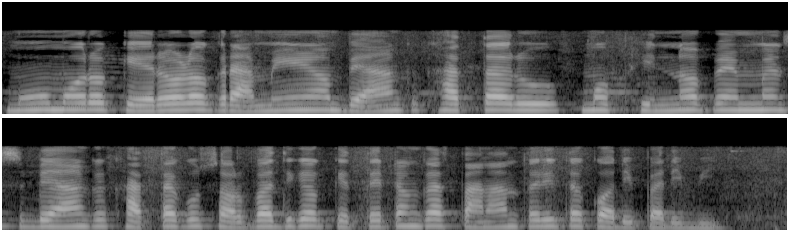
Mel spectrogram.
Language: Odia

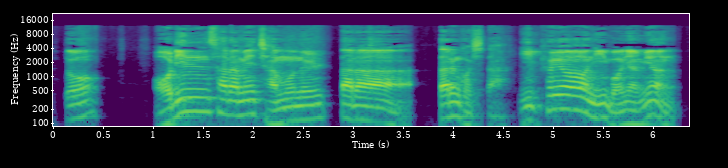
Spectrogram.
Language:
Korean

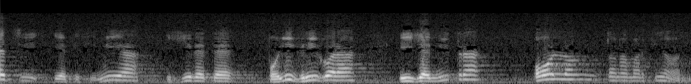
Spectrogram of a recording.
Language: Greek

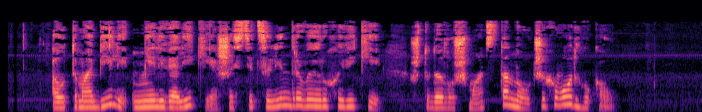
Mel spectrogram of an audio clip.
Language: Belarusian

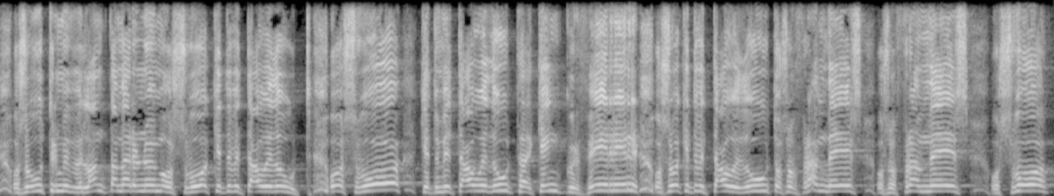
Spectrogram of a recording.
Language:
Icelandic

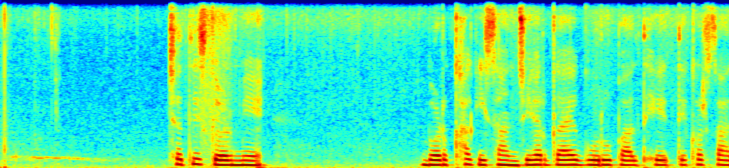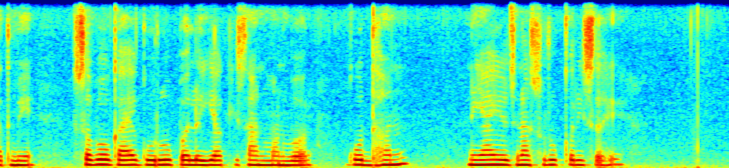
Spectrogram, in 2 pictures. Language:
Chhattisgarhi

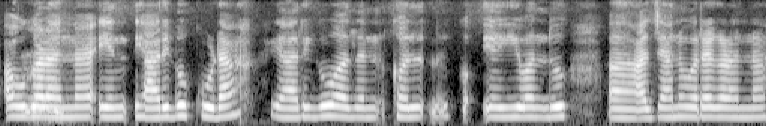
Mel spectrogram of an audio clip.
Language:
Kannada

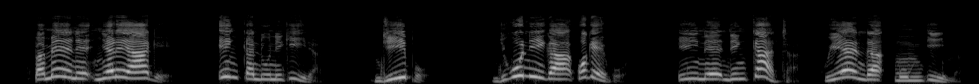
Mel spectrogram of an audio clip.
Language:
Nyanja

